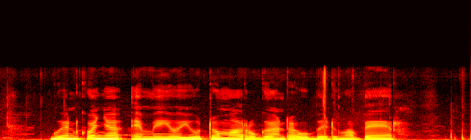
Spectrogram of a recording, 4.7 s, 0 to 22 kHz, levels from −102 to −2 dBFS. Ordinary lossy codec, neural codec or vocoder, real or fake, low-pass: none; none; real; none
